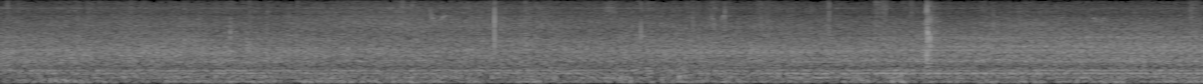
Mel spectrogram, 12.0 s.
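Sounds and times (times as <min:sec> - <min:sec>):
moving train rumble: 0:00.0 - 0:12.0.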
